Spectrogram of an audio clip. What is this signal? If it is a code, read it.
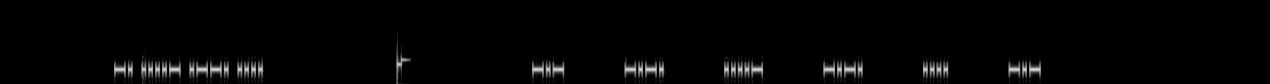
Morse code, heard as a keyed tone, about 36 wpm, spaced as for 16 wpm, 700 Hz. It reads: N4PH KC4CHK
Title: USA Call Signs - 6x Character Spacing - 35wpm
